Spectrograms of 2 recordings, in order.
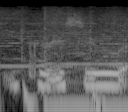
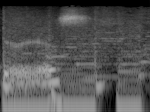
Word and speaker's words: Kurisu: But he kept pronouncing Kurisu as Curious.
